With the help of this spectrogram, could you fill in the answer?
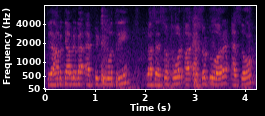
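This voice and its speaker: A woman's voice: mid-range voice, flat delivery, a little fast, a little mellow. A woman teaches a class, firing questions at the students and repeating each answer back to them. Her voice comes from some distance in a roomy classroom, with faint noise behind it. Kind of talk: classroom lesson. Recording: echoey room from far off, faint background noise.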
